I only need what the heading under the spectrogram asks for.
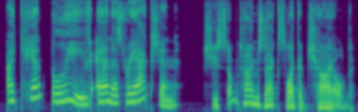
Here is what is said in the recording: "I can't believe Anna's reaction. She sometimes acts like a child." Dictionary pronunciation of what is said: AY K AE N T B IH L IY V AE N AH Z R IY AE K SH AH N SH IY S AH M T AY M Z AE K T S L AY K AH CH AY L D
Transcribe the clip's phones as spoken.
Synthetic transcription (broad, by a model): AY K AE N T B IH L IY V AE N AH Z R IY AE K SH AH N SH IY S AH M T AY M Z AE K T S L AY K AH CH AY L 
